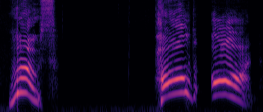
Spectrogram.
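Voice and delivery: high-pitched urgent call after her. Acted. Calling after a woman who starts running, urgent high shout. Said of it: "I called".

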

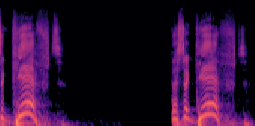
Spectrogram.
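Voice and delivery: loud, high, drawn-out proclamation; full-force preaching. Real, not acted. Preacher proclaiming the cow gift that saved generations, full-force preaching. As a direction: thunder it out to the congregation.

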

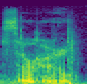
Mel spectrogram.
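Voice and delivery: a breathy aside; whisper. Real, not acted. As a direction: whisper it like a secret.

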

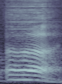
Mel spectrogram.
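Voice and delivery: short loud fed-up ugh; frustrated ugh; exasperated groan. Retold or imitated. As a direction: groan at the mess you're in. Groaning at a hard situation.

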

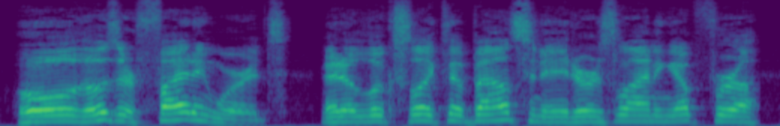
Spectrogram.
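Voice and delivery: loud, fast ringside hype; fighting game announcer. Acted. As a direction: call the big move. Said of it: "Stop using an announcer voice".

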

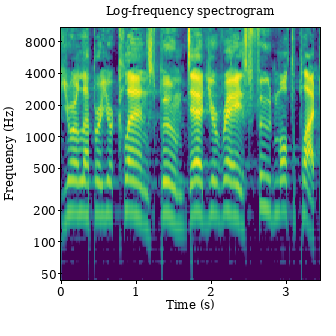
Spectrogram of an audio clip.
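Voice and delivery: tossing off miracles like a cartoon hero; mock superhero Jesus. Mocking superhero-Jesus picture.

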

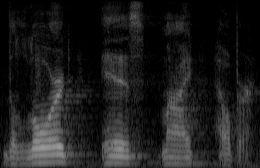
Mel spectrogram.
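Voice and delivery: slow, soft whisper; hushed confidence. Acted. Preacher softly speaking the verse as a personal confession. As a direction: breathe it like a quiet vow.

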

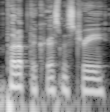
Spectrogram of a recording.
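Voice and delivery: ordinary talk

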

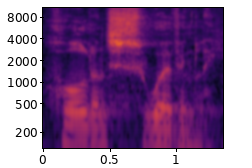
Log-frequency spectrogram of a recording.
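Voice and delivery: soft, low "Hold unswervingly"; gentle, hushed "Hold unswervingly"; quiet quote. Shown as a demonstration. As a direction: say it softly, almost to yourself. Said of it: "And the writer says".

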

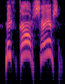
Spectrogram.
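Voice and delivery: high squeaky rapper voice; hammed-up high rapper line; rapper impression. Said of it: "it was Chappelle doing, uh, that rapper dude".

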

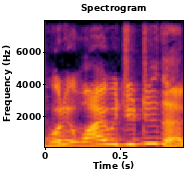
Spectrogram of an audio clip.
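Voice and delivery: mock-shocked what, pitched well up; indignant disbelief, voice jumping high; incredulous. Nina shocked at Malcolm's errands, a high incredulous outburst. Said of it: "And she was like".

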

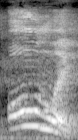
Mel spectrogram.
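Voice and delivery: "Only" pitched high, loud and on its own; emphatic ONLY. Retold or imitated. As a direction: punch "Only" as one weighty word. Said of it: "it is double emphasis".

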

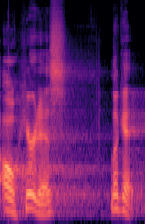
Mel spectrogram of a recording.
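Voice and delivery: normal talking voice

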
